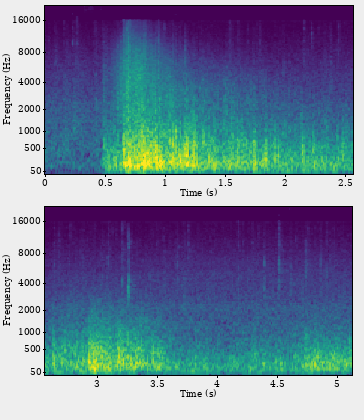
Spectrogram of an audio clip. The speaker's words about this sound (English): Whoa, did you see that? Must be really close. I used to stay up with my dad and count between the lightning and the thunder. One, two, three. That's how you tell how far away it is?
